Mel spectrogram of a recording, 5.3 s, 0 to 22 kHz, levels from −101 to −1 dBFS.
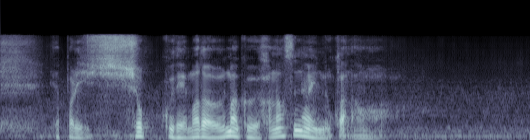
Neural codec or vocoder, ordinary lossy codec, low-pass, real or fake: codec, 16 kHz, 4 kbps, X-Codec, HuBERT features, trained on LibriSpeech; none; none; fake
